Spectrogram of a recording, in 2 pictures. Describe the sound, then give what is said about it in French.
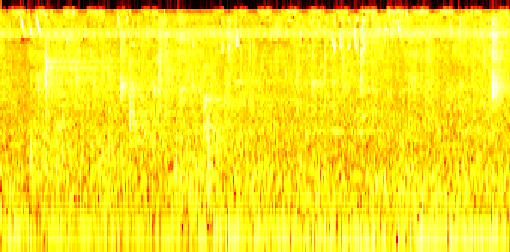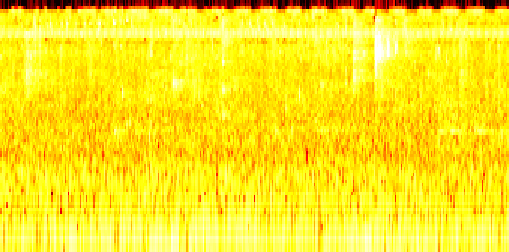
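Water drips from stalactites in the Sibyl's cave (antre de la Sibylle) in scattered, irregular plinks over a steady, hissing wash of running water. No one speaks. “Alors là, on est en train de traverser effectivement cet antre de la Sibylle et peut-être qu'on entend derrière moi des bruissements, des bruits de chauve-souris, des gouttes de stalactites, des gouttes d'eau qui tombent de stalactites.”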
